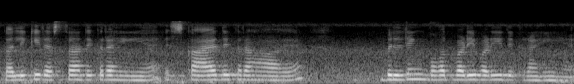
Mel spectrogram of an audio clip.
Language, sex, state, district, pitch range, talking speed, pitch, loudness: Hindi, female, Uttarakhand, Uttarkashi, 200-215 Hz, 165 wpm, 215 Hz, -16 LUFS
